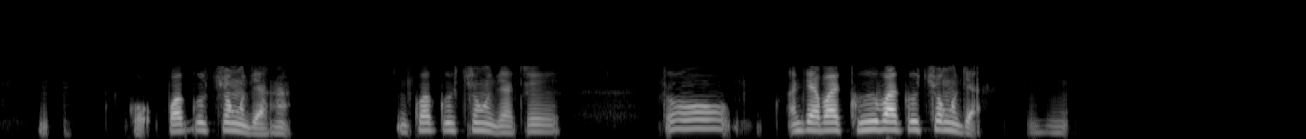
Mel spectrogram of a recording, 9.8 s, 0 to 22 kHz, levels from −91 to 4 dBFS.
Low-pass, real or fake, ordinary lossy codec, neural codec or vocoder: 3.6 kHz; real; none; none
